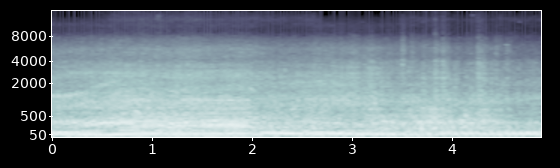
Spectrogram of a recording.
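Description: Honda Transalp XL650V motorcycle's V-twin engine running as it is ridden slowly over rough off-road ground.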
